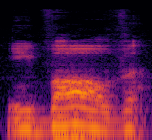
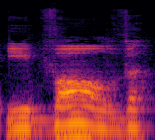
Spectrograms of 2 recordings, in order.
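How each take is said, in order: First: Evolve repeated, volve stressed; teacher repeating evolve with stress on volve; stress on second syllable. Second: Evolve with volve stressed, said slowly; teacher modelling stress on volve in evolve; stress on second syllable. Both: Shown as a demonstration. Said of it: "the emphasis or stress is on the second syllable".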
